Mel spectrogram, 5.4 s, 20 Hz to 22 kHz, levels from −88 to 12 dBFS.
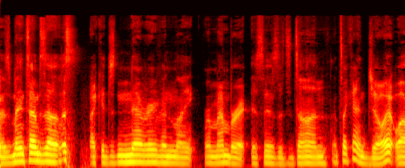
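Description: Short concealed packet loss occurs at 0.73 to 0.79 s and again straight after at 0.79 to 0.83 s: about 40 ms and then 20 ms of speech failed to arrive, and the decoder bridged each gap by extending the preceding sound, leaving a brief smeared wobble.

A long network dropout follows from 0.89 to 1.21 s. For roughly 300 ms the speech is replaced by a synthesised continuation that drifts into a fading buzzy tail rather than silence, most likely because a long run of packets was lost. The original audio in that stretch is gone when speech resumes.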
